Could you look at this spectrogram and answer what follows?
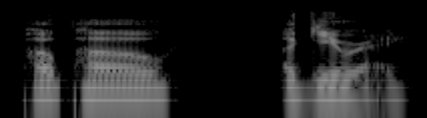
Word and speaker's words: Popo Aguirre: With Popo Aguirre. That's how it's pronounced.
